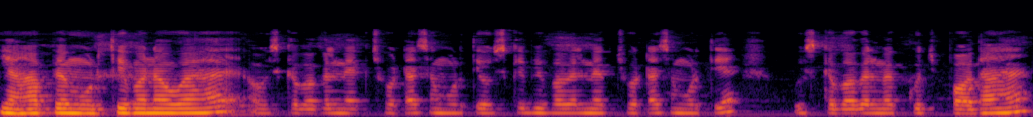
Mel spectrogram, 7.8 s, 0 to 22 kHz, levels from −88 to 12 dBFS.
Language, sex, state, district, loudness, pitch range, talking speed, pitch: Hindi, male, Bihar, Muzaffarpur, -22 LUFS, 145-150 Hz, 225 wpm, 150 Hz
